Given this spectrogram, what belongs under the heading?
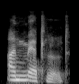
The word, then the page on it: unmetalled: Indian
